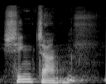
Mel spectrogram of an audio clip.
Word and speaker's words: Xinjiang: Und ihr seid ja in China durchaus auch tatsächlich dann durch sehr problematische Regionen gefahren, zum Beispiel durch Xinjiang, genau.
